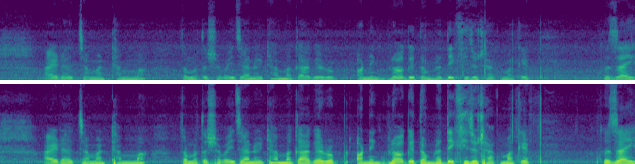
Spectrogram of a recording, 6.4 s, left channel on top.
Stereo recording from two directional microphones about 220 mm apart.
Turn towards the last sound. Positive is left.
turn(degrees=-45)  # may be behind; listen again after turning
